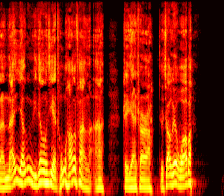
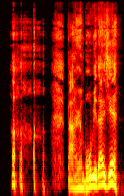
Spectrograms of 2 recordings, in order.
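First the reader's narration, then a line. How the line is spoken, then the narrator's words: Calm smile. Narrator (Chinese): 高金宝淡然的一笑，说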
